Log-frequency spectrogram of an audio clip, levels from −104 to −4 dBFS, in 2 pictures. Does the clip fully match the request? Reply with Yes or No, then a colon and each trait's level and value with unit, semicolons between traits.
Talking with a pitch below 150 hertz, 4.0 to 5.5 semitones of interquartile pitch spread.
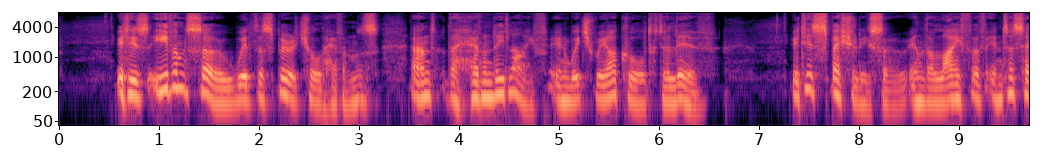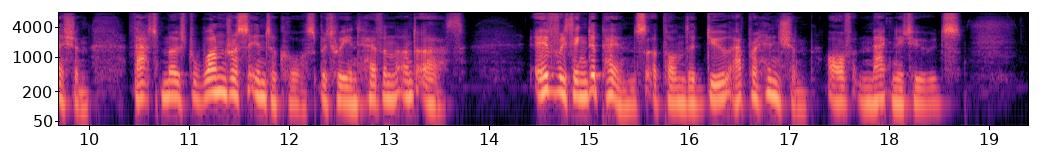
Yes: medium, 140 Hz; average, 5.2 semitones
